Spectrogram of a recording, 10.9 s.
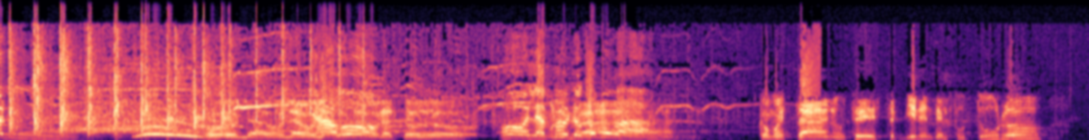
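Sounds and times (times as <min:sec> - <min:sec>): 
audience applause: 0:00.0 - 0:07.5
speech: 0:02.4 - 0:06.8, 0:07.6 - 0:10.8.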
